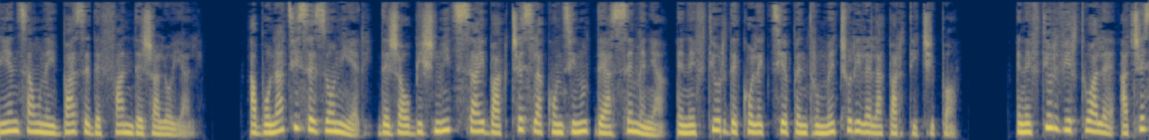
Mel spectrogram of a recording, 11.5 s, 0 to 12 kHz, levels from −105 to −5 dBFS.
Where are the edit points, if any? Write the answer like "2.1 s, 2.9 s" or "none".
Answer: 2.2 s, 5.9 s, 8.8 s, 9.8 s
